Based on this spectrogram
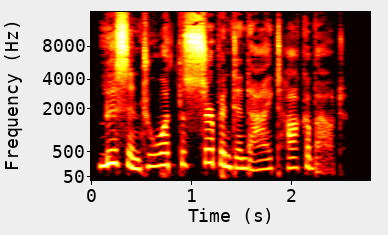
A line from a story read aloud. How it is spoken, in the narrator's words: The girl ... whispered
